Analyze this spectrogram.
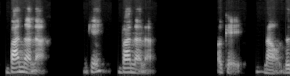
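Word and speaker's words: バナナ: Okay, now in English, we pronounce this as banana, right? But you cannot say banana in Japanese, you have to say banana.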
